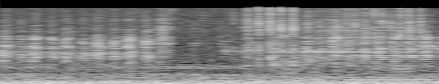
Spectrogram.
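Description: Car cabin noise while driving slowly: a steady low rumble of the engine and tyres heard from inside the car.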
